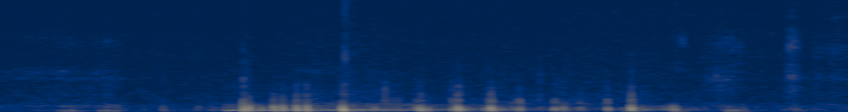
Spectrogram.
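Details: Female British bulldog Loulou asleep indoors, giving a burst of rapid, rattling snorts and fluttering throaty grunts lasting about two seconds, between quieter breathing.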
